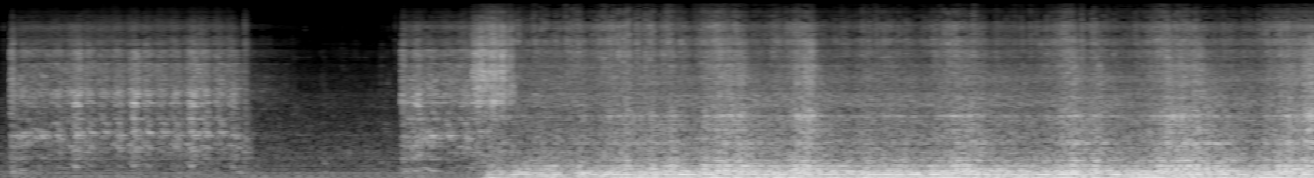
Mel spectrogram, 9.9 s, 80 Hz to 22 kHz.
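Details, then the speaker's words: 1984 Pontiac Firebird V8, cold start in snow, mechanical fuel pump primed through 20 ft fuel hose: catches after brief lull, then lumpy uneven idle wavering near stalling; rough cold idle. "She's not happy. Oh, wait a minute. She don't like the cold at all, man. She's idling though."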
